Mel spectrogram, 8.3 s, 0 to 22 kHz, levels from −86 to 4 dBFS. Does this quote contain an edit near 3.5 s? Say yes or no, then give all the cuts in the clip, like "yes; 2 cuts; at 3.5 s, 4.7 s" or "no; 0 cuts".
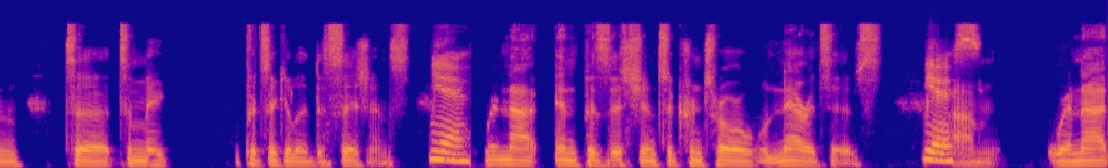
yes; 1 cut; at 3.5 s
